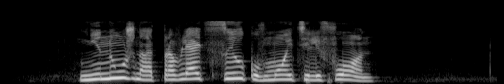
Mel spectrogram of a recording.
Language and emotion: Russian, angry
